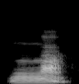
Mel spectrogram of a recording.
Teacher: you are giving a nasal resonance, but the sound is still coming from the throat. Nga.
